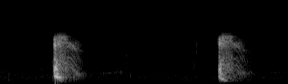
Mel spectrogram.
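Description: Two sharp sneezes from a person, each an abrupt burst that quickly fades, separated by about a second and a half of near silence and fairly faint overall.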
